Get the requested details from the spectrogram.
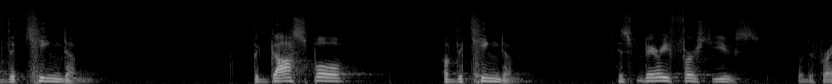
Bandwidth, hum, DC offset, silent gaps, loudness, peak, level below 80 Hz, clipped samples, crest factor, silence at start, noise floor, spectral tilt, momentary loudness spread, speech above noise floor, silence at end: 18.5 kHz; none; under 0.1%; none; -32 LUFS; -14 dBFS; -62 dBFS; under 0.1%; 20 dB; 0 s; -74 dBFS; -7 dB/octave; 20 LU; 42 dB; 0 s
